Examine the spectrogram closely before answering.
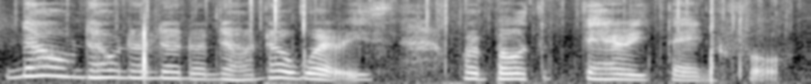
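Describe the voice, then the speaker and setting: A woman's voice: mid-range voice, big pitch swings, moderate pace, warm tone, voice pushed up. An earnest princess played by a woman pleads her case in a fantasy audio drama. She is polite, formal and a little hesitant, with faint noise behind her. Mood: grateful, eager. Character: earnest, eager princess on a quest, deferential. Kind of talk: amateur fantasy audio roleplay.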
